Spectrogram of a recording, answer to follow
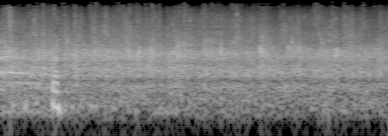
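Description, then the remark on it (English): An audience claps steadily for a few seconds to welcome back college students at a morning gathering, a dense, even patter of many hands with no pauses and no voices standing out. “I want to just give us a sense, or are we going to clap there for a second? Let's clap, yeah.”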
